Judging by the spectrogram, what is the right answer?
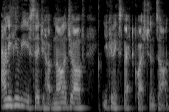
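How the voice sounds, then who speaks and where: A very fast, somewhat breathy delivery in an Irish accent, with lively intonation. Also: man. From Ireland. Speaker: podcast host, recruitment advisor. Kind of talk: solo instructional talk.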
